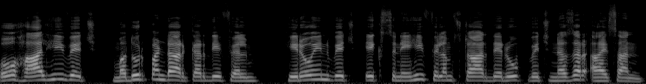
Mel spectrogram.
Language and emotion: Punjabi, neutral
